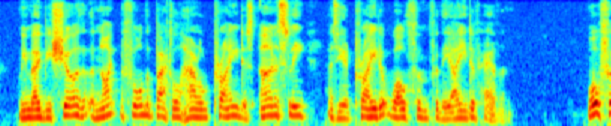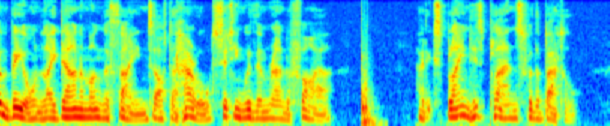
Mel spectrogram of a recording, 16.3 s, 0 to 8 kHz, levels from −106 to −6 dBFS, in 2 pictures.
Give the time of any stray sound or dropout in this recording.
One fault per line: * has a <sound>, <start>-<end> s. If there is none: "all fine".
* has a thud, 12.9-13.3 s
